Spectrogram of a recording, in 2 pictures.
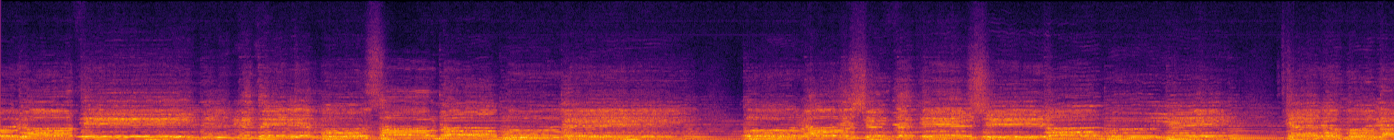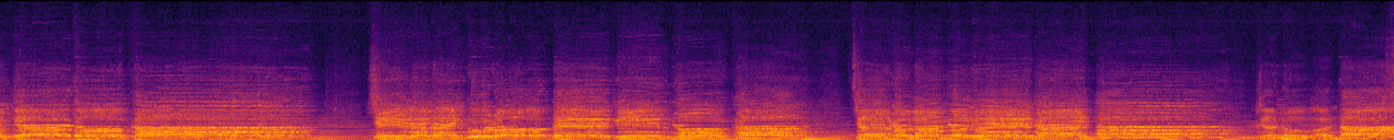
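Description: Mixed church choir of men and women singing together, in phrases broken by short breaths about every five seconds.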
